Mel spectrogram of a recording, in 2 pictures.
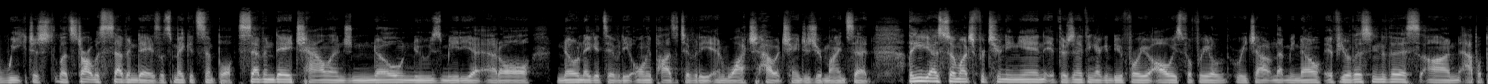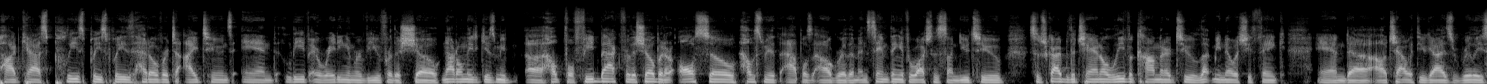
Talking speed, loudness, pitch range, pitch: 265 wpm, -22 LUFS, 95-115 Hz, 100 Hz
